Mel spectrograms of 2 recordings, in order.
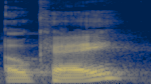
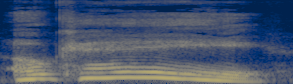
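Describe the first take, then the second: First: It is said in an angry, resentful tone. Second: It is said in a friendly, sincere tone.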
